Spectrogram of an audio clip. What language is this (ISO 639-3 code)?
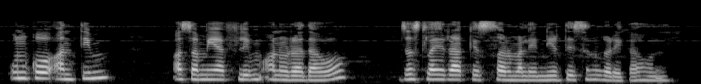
nep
